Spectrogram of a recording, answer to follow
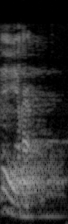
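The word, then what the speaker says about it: hora: Olhe que esse H aqui, ó, eu não pronuncio. Se eu não pronuncio, então ele não vai entrar como fonema, beleza? Então só vai entrar como fonema a parte que eu pronuncio. As letras não, elas vão ser contadas. Normalmente, conta letra por letra. O fonema é a parte que eu pronuncio. Você pode olhar que eu só pronuncio ora. O-R-O-R-A. Esse H ele não é pronunciado.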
